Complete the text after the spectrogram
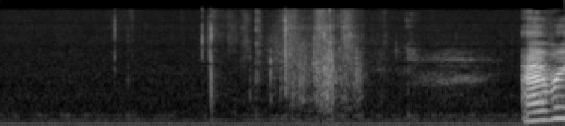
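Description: A hand flips a page of a ring binder.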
